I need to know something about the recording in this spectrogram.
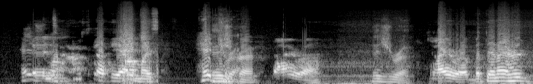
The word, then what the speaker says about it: Hejira: Well, it's 2 syllables. Who's got the album? Hejira. Hejira. But then I heard Joni say Hejira. Joni lies once again. She's wrong. But Jamie, I say Hejira.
